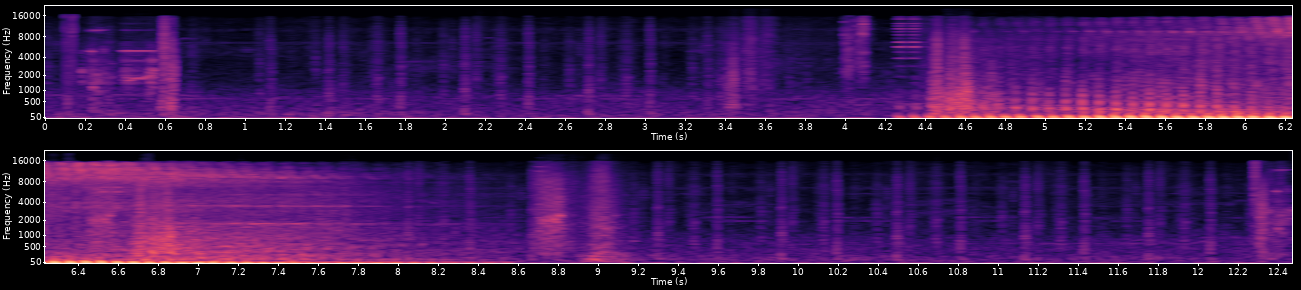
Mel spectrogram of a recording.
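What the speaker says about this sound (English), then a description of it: "Fulton recovery helicopter is complete." Helicopter from the video game Metal Gear Solid: Peace Walker sweeping in during a Fulton recovery, a loud rotor roar that swells in the middle and fades, set against quieter game ambience.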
